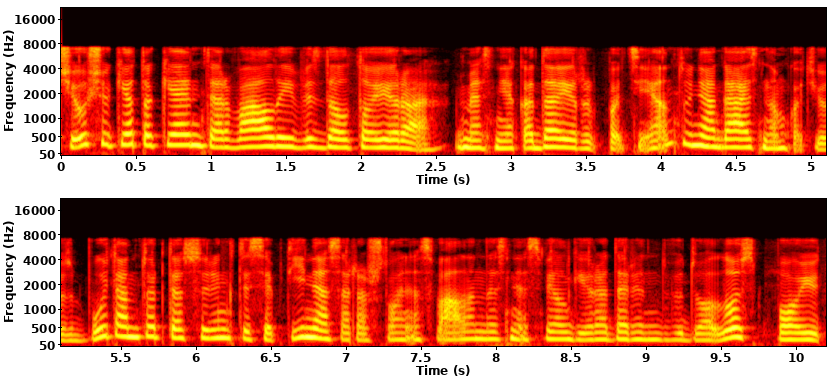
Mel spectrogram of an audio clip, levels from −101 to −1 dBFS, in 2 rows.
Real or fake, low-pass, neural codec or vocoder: real; 7.2 kHz; none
